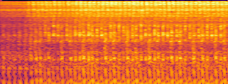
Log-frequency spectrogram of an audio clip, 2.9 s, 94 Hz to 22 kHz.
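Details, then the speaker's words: Kawasaki Barako 2 single-cylinder motorcycle, which stutters and lost power on a climb and had to be towed, revved with an uneven, stumbling misfiring beat; voltage reads 16 V while revving, and overcharging from the charger is suspected. "Oh 16 na yan ah. Palyado pa. Then yan ang yan ang unang narinig ko nung pabababa na kami ng ano ng"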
